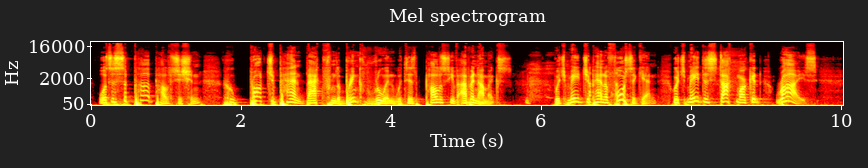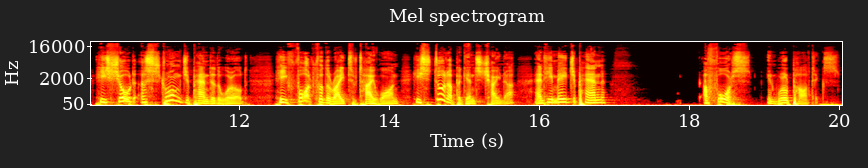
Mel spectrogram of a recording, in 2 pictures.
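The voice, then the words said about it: Fake English accent, heavy plosives. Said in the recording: “my fake English accent ... the English accent has so many plosives”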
